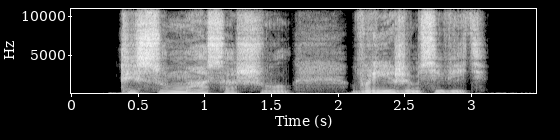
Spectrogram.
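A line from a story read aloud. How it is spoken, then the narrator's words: Whispered. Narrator (Russian): шепотом сказала она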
